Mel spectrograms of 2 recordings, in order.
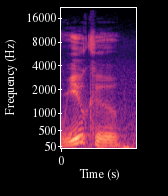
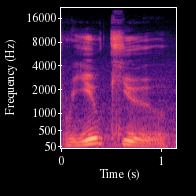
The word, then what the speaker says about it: Ryukyu: okay so the ryuku I think I've been saying it wrong uh I've been saying ryuku but it's ryuku ryuku Islands what even says there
